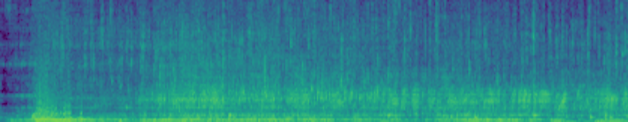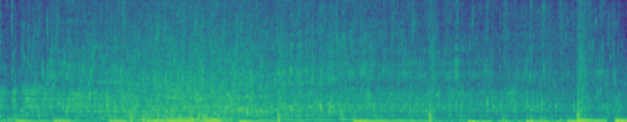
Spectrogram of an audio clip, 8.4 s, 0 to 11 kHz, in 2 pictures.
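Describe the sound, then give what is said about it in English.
A toilet is flushed on full flush to dispose of two dead pet fish, Surly number 7 and Surly number 8: a loud rush of swirling water that holds steady for several seconds before gurgling and draining away at the end. “Well, just throw him in there as well and we'll use the full flush.”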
